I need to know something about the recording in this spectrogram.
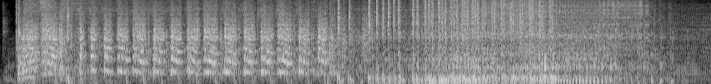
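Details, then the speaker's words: Barn-find Willys Jeep four-cylinder with a new coil and spark plugs, running only on the hand-filled carburetor float bowl. It cranks, catches and chuffs unevenly for a few seconds, then sags and dies. No fuel supply. "Look at that. Well, it ain't got no more gas. Ain't got no gas in it."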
